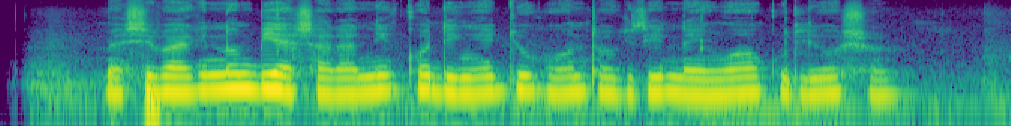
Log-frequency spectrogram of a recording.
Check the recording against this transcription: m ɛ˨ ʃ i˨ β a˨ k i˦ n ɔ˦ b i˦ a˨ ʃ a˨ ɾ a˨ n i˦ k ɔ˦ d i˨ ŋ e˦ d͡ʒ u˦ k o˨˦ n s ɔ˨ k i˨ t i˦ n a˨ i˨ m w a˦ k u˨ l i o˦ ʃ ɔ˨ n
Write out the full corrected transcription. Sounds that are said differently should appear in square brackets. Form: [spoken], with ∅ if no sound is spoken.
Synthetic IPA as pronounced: m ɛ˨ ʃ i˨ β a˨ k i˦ n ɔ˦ b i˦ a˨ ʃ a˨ ɾ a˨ n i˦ k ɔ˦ d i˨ ŋ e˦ d͡ʒ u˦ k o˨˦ n [t] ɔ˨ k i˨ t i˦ n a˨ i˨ [ŋ] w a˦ k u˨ l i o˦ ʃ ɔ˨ n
